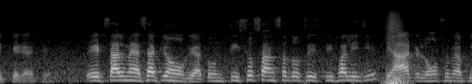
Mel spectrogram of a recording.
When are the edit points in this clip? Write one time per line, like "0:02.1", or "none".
0:03.8

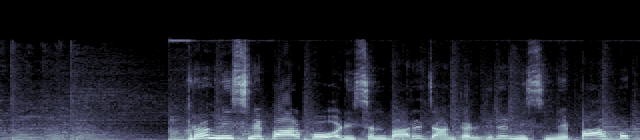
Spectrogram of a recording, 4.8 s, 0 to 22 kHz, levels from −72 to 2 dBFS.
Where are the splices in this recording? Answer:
0:01.1

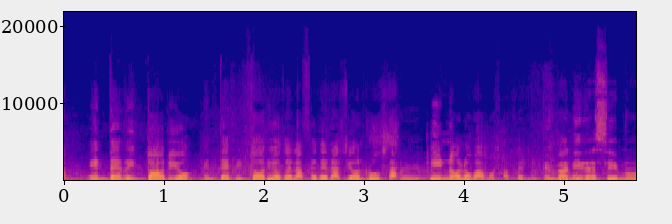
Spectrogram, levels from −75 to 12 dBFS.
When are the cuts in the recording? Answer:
0:01.4

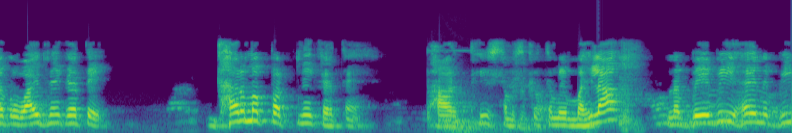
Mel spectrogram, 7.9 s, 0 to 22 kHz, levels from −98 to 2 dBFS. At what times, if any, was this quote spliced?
0:04.3

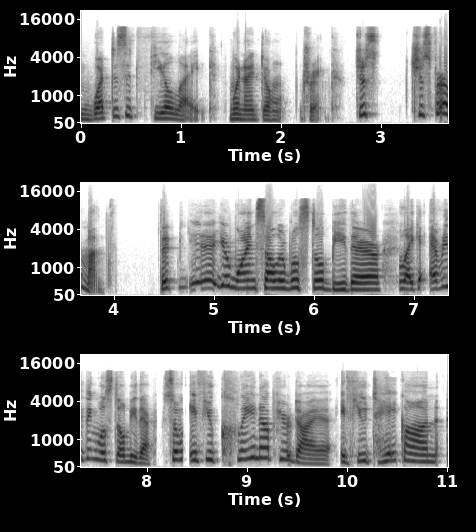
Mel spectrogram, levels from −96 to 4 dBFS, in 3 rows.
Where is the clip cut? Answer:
0:01.3
0:02.6
0:06.8
0:08.1
0:09.8

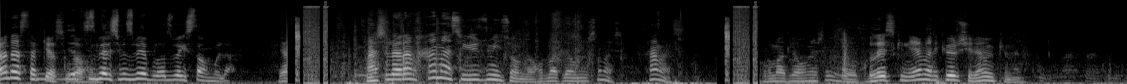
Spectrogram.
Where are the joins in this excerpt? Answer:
0:02.9
0:07.6

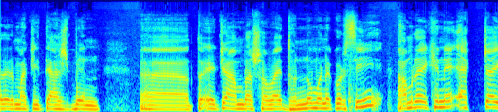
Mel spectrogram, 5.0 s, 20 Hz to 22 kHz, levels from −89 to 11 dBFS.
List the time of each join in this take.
0:03.9

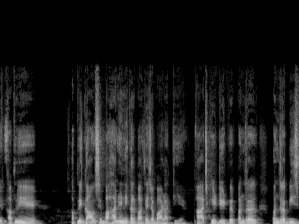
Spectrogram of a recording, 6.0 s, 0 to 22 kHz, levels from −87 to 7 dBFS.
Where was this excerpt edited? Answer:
0:03.9

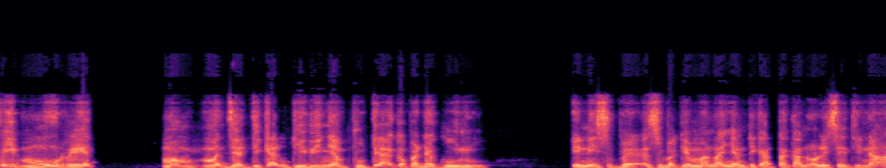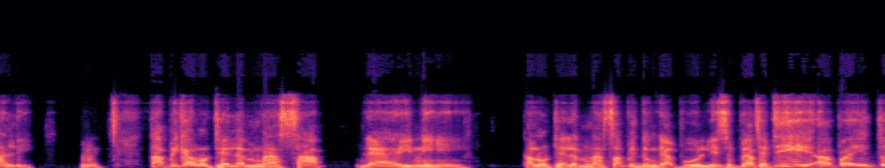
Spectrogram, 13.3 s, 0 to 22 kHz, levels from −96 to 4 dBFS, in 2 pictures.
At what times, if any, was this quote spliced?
0:12.3

